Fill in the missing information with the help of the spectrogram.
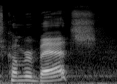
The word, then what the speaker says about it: Cumberbatch: I thought his name was Cumberpatch. – That's what I thought, too. – Like a cucumber patch. – Benedict Cucumber Patch. – Wait, have you ever seen the videos of him pronouncing penguin? – No. – So funny. – How does he say it? – He says it as Ponguin? – Ponguin. Oh, what? His name's Cumberbatch?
